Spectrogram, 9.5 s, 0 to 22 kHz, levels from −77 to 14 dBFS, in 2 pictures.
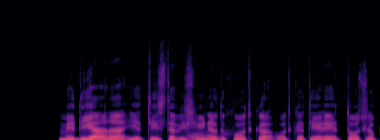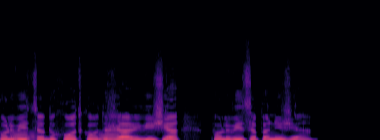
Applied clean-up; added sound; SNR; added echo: neural mask model RNNoise.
